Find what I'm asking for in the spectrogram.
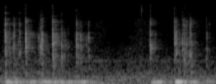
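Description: Soft, quick keystrokes on a computer keyboard, a brief burst of tapping, a pause, then a few more clicks nearby.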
